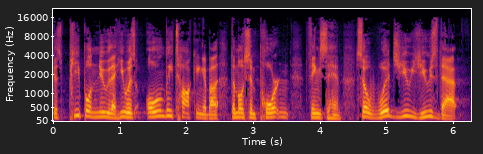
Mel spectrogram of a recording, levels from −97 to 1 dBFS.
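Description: At 2.31 to 2.35 s, between "he was only talking" and "the most important things", there is a short concealed packet loss. About 20 ms of the speech never arrived in time, and the receiver covered the gap by extending the preceding sound before blending back into the real signal. It comes across as a brief smear rather than silence. A plain dropout would leave a hard gap, and a click would be a sharp tick with no stretched sound around it.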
